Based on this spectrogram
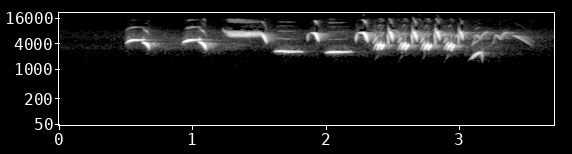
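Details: Fox sparrow singing a rich, varied phrase: two paired sliding whistles, then a high clear note and two steady lower whistles, ending in a quick run of bright chipping notes and a final falling slur. Quiet background.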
